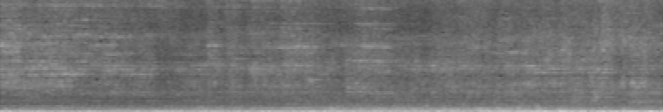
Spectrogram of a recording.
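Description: Double-stack intermodal freight train's well cars rolling past: a steady low rumble of steel wheels on rail.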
